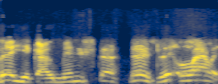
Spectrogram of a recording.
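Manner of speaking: put-on high-pitched London barrow boy street trader voice. Retelling a stuntman's line during a film take: imitating a barrow boy voice. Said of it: "talking like a barrow boy".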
